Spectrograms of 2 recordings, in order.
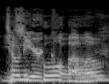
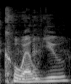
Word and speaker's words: Coelho: Tony Coolho. – If it's Paolo's brother, it's Coelho.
